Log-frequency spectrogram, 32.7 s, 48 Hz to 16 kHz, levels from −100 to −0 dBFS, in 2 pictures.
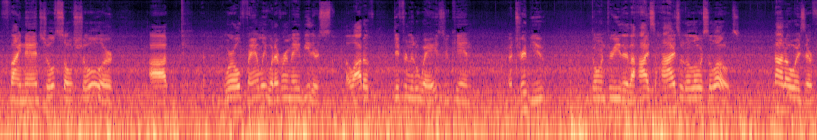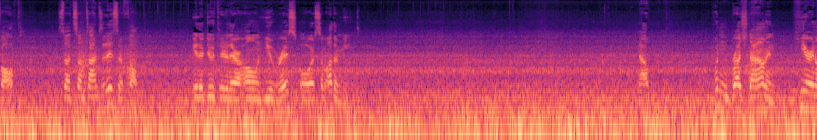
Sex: male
